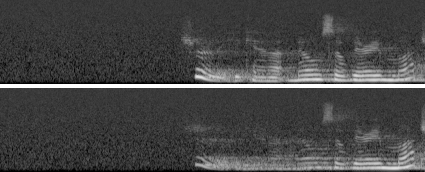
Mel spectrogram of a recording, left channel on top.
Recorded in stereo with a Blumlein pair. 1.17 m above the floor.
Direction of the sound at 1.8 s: 65° left.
